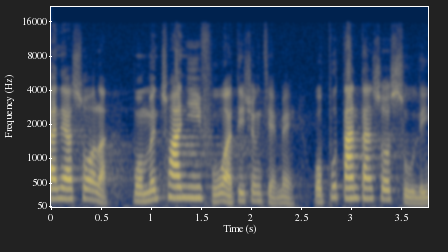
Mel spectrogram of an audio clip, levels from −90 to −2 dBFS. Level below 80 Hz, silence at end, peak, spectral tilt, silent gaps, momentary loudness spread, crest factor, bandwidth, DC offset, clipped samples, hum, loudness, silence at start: -72 dBFS; 0 s; -2 dBFS; -4 dB/octave; none; 14 LU; 22 dB; 16 kHz; under 0.1%; under 0.1%; none; -24 LUFS; 0 s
